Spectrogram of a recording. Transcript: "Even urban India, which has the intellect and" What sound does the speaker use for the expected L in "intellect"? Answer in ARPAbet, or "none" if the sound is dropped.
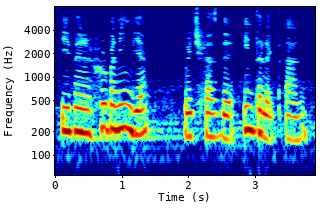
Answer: L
